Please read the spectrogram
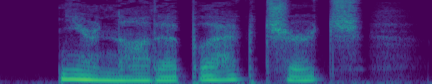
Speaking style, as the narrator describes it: I whispered

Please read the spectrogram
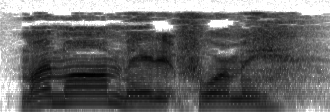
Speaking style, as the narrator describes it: Murphy sighed

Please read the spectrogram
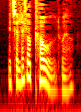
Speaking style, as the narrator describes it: said gently

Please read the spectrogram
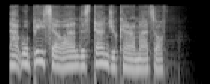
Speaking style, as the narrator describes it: cried Kolya with flashing eyes

